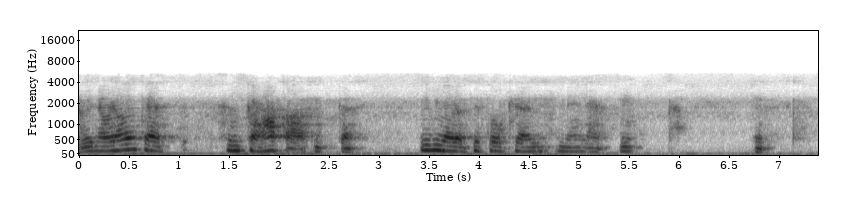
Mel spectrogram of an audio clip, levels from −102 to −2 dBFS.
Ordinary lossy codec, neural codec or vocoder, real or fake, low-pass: none; codec, 16 kHz, 1.1 kbps, Voila-Tokenizer; fake; 5.4 kHz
